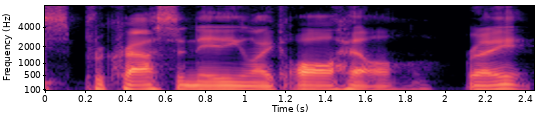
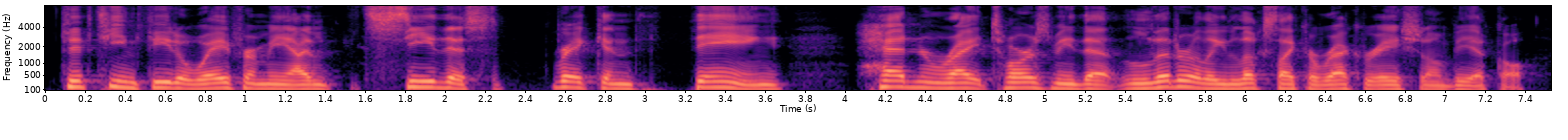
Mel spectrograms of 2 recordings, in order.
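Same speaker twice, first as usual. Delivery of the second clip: ordinary delivery, nothing marked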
